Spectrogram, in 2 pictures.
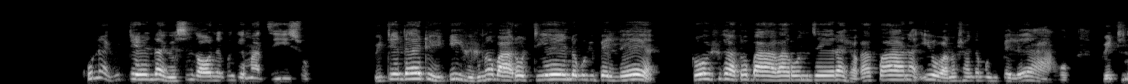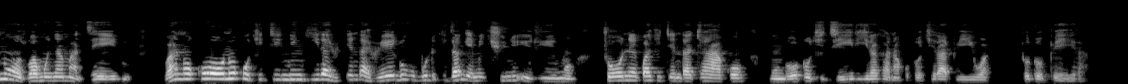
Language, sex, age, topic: Ndau, female, 36-49, health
